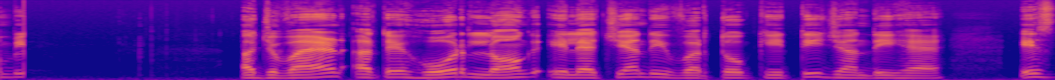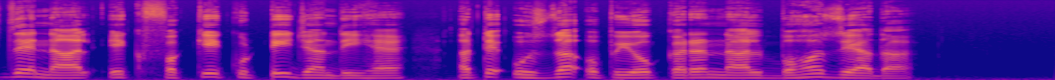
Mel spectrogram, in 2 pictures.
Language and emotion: Punjabi, neutral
